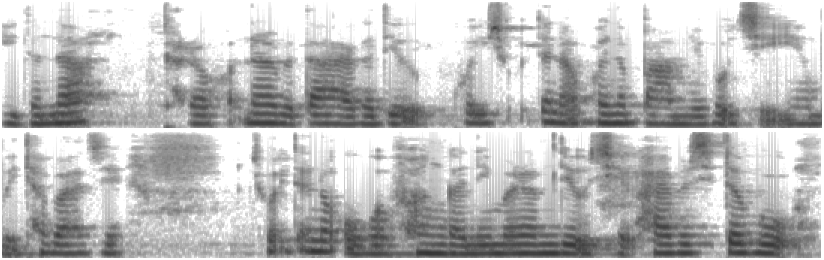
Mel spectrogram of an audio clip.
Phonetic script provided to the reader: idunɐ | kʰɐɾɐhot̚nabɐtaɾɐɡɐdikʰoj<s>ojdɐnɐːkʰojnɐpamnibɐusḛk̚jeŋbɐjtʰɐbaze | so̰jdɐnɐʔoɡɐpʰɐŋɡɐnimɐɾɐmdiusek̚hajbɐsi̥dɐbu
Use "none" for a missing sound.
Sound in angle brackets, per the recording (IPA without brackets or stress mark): s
